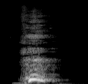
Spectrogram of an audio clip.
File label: guard male; SyrinScape; Waterdeep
